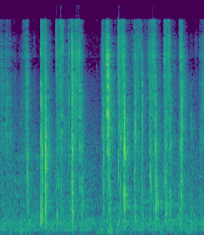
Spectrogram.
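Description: Tarot cards are handled and shuffled close by, a quick series of crisp flicking, riffling snaps in an irregular rhythm, soft overall with no talk.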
